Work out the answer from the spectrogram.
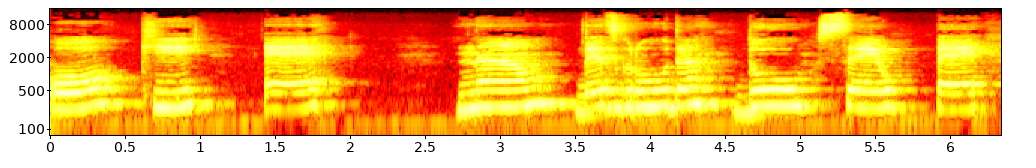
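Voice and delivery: "o que é não desgruda do seu pé" slowly, a pause after each word; slow, spaced-out demonstration of "o que é não desgruda do seu pé". Shown as a demonstration. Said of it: "são palavras que têm uma sílaba".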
